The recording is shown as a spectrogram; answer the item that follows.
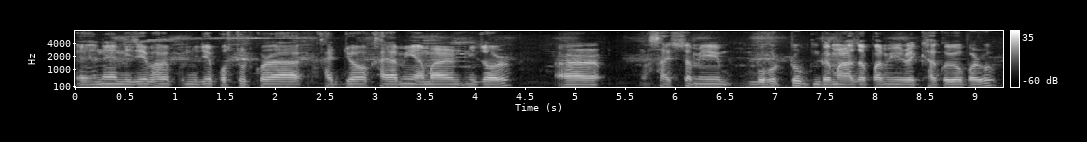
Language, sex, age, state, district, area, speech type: Assamese, male, 45-60, Assam, Golaghat, urban, spontaneous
